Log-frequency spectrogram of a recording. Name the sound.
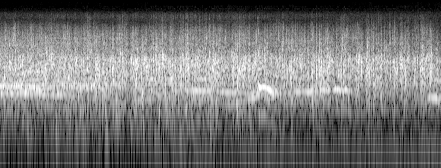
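studio audience applause on TV game show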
